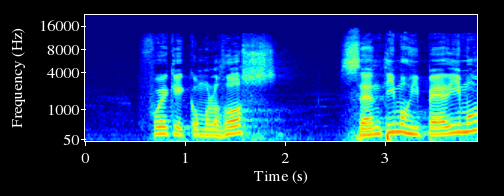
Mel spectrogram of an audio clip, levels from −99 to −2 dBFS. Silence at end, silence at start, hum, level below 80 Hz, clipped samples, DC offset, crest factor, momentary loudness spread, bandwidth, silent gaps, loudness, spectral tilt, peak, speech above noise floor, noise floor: 0 s; 0.7 s; none; -52 dBFS; under 0.1%; under 0.1%; 18 dB; 10 LU; 14 kHz; none; -31 LUFS; -5.5 dB/octave; -14 dBFS; 46 dB; -76 dBFS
